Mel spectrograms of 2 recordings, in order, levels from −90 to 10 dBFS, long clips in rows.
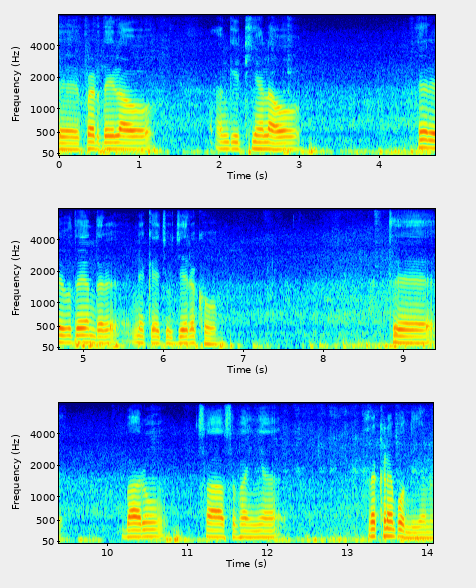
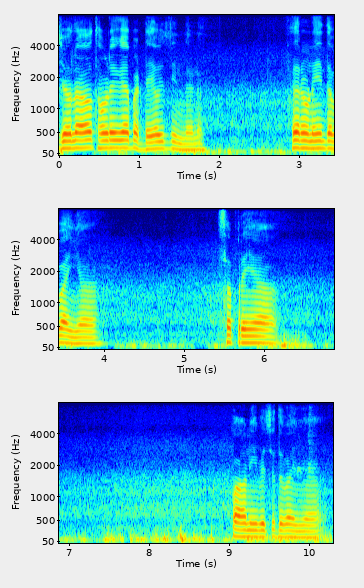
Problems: constant background noise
